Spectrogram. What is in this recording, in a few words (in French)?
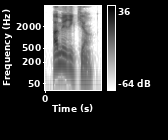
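"americain", French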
